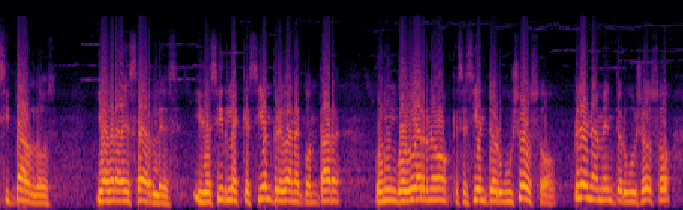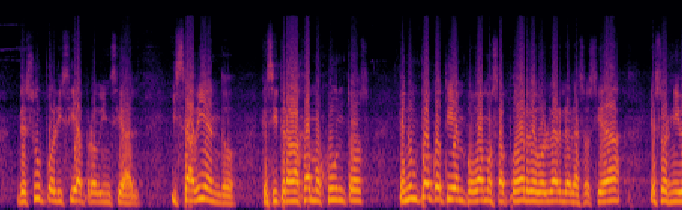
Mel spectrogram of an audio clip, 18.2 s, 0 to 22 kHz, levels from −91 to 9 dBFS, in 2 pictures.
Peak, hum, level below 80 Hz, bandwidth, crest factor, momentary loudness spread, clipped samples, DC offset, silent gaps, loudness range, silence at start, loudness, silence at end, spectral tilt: -2 dBFS; none; -62 dBFS; 10.5 kHz; 12 dB; 9 LU; under 0.1%; under 0.1%; none; 2 LU; 0 s; -16 LUFS; 0 s; -7.5 dB/octave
